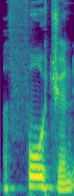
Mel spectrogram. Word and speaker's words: fortune: on the second syllable Fortune is on the first syllable so they are different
